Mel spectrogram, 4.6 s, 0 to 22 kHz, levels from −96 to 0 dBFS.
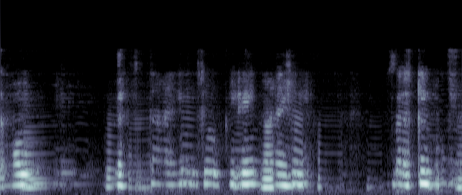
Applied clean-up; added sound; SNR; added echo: neural mask model DeepFilterNet 3.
